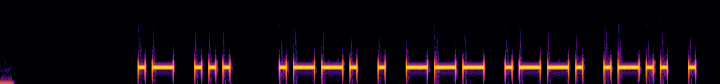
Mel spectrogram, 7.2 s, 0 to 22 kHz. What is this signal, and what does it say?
Morse code, heard as a keyed tone, about 17 wpm, 700 Hz. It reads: AS PEOPLE
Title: Sentences from Top 1000 Words - Review Part 4 - 17wpm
